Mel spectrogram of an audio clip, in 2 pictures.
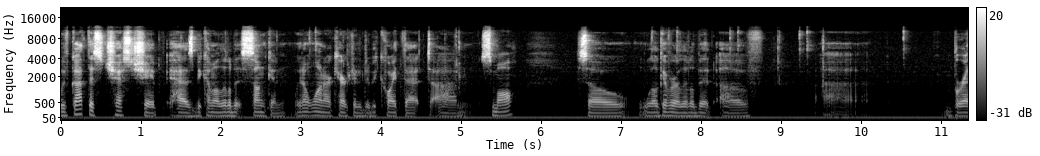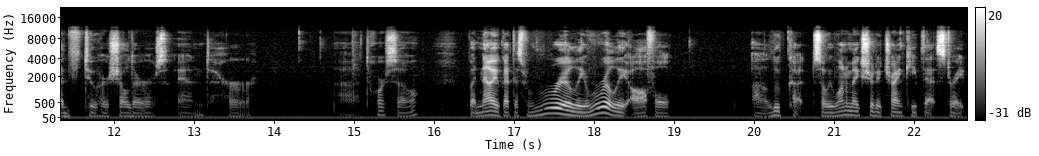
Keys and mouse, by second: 1.4 KP_1, 4.8 ctrl+a.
